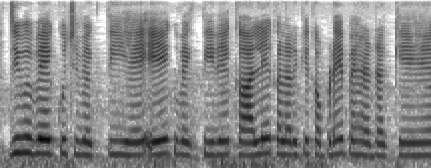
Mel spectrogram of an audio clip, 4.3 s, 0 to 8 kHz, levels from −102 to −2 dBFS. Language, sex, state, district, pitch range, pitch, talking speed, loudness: Hindi, female, Uttar Pradesh, Lucknow, 230-250 Hz, 240 Hz, 210 wpm, -17 LUFS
